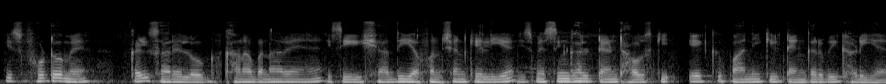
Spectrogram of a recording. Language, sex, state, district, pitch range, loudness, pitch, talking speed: Hindi, male, Uttar Pradesh, Ghazipur, 115-130 Hz, -27 LUFS, 120 Hz, 190 wpm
